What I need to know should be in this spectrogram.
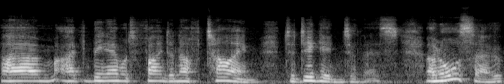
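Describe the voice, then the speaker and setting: The man's voice sits fairly high. He talks at a fairly slow pace. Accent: British. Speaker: investigative journalist. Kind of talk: online talk to campaign group. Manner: halting, many fillers.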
